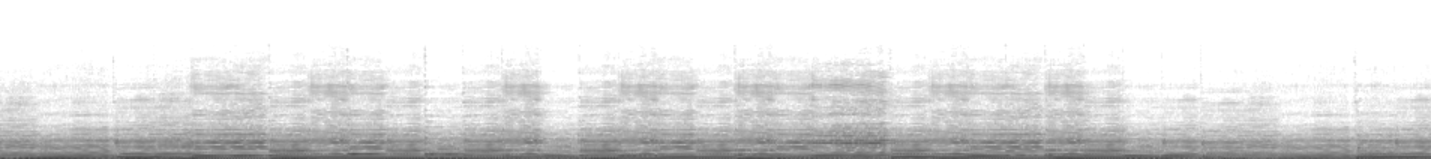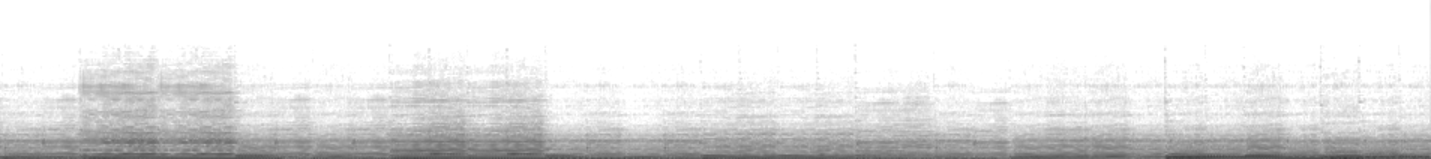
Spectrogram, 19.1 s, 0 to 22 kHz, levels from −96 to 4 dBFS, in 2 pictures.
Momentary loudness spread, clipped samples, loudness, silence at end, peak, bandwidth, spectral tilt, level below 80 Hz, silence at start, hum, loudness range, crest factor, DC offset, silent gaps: 7 LU; under 0.1%; -34 LUFS; 0 s; -16 dBFS; 11 kHz; -7.5 dB/octave; -82 dBFS; 0 s; none; 2 LU; 16 dB; under 0.1%; none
